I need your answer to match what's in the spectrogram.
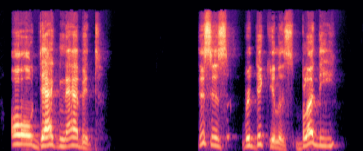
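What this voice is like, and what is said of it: Put-on English accent. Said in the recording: “I love the English accent because they start cursing.”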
